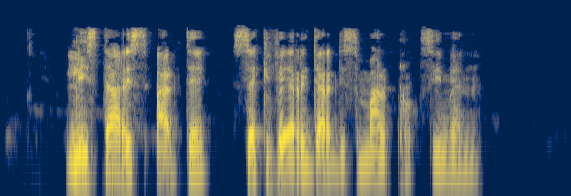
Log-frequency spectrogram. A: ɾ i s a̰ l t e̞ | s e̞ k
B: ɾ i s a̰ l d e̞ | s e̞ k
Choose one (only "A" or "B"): A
